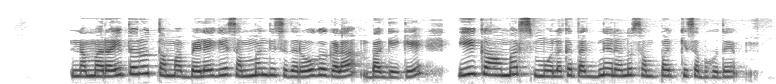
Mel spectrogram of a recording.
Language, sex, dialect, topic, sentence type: Kannada, female, Mysore Kannada, agriculture, question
